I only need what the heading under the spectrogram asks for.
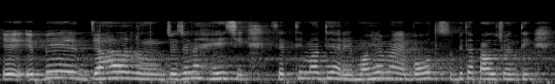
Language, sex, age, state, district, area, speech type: Odia, female, 18-30, Odisha, Kendrapara, urban, spontaneous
